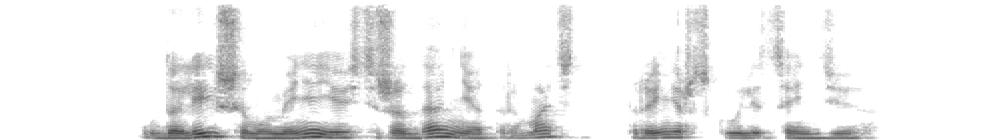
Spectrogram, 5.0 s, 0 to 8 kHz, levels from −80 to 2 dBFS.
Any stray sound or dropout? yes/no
no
